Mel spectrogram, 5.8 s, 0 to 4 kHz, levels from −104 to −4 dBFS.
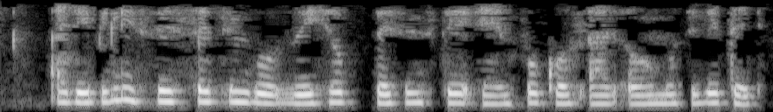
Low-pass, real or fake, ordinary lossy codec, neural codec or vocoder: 3.6 kHz; real; MP3, 16 kbps; none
